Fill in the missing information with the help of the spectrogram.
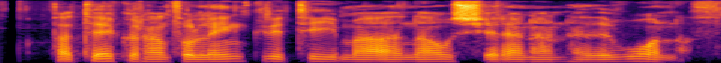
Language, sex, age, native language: Icelandic, male, 20-29, Icelandic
